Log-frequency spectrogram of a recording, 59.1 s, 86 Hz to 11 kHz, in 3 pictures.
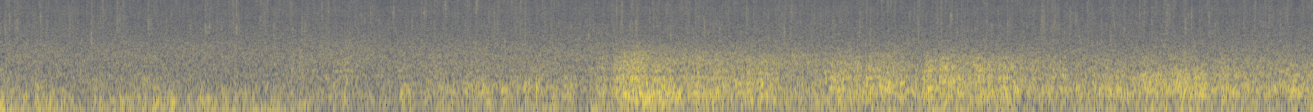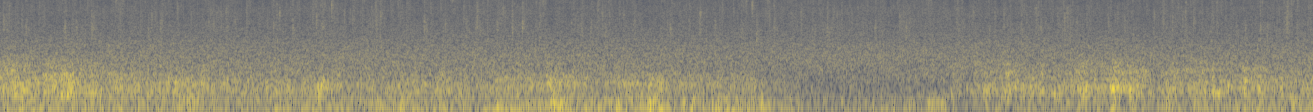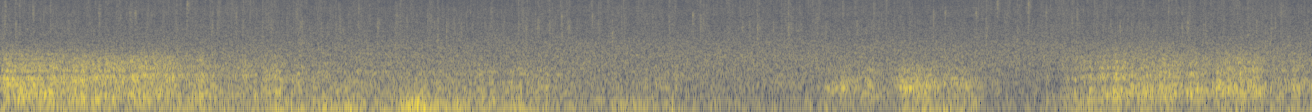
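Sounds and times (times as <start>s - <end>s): heavy rain falling: 0.0s - 59.0s
thunder rumbling: 2.0s - 31.2s, 33.7s - 47.8s.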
